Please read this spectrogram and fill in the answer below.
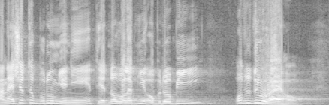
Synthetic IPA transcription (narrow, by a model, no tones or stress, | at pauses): anɛːʒɛt̪o̞budumɲɛɲɪt̪jɛdnovo̞lɛbɲiːʔo̞bdo̞biː | ʔo̞d̪d̪ɾuɦɛːɦo̰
